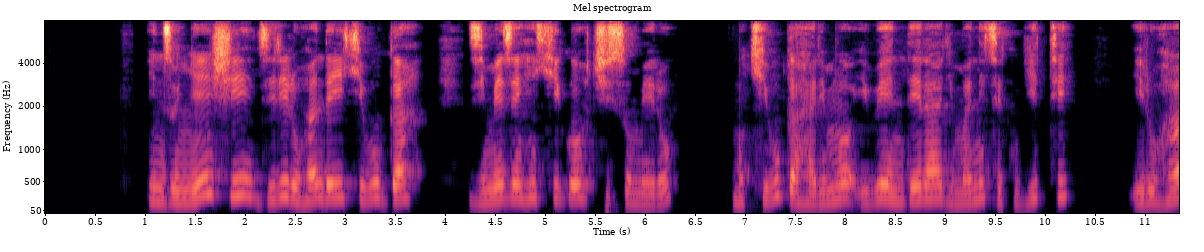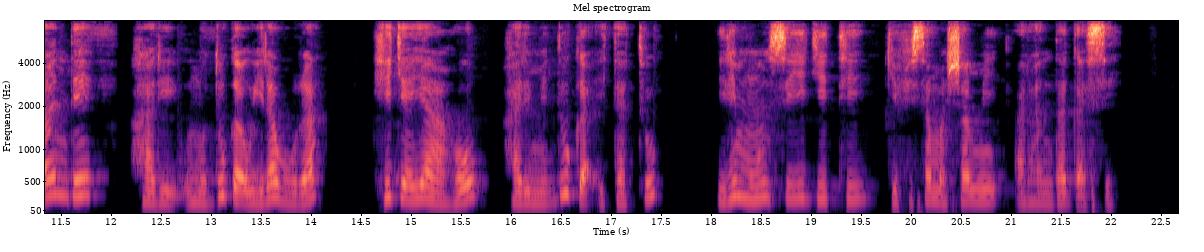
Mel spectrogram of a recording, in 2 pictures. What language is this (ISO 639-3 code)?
run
